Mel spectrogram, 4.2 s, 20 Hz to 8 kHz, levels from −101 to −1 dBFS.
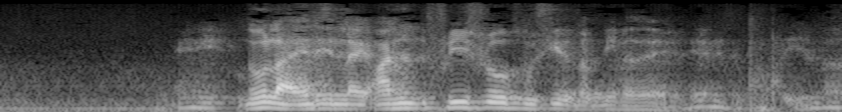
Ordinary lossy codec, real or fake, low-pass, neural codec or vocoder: MP3, 32 kbps; fake; 7.2 kHz; codec, 16 kHz, 2 kbps, X-Codec, HuBERT features, trained on LibriSpeech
